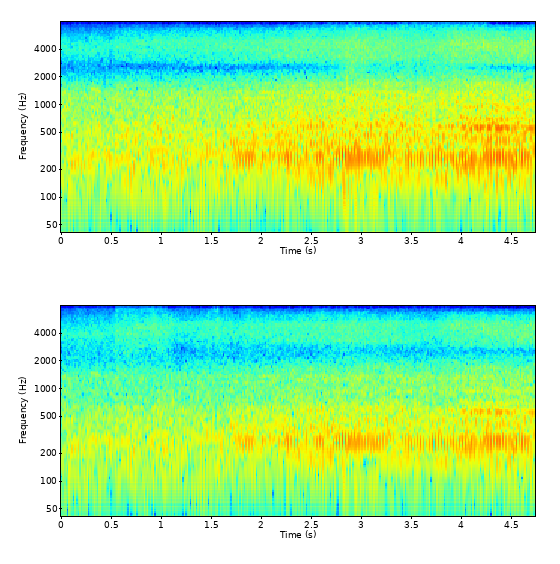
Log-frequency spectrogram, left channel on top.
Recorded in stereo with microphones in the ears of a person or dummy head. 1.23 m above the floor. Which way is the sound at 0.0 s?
25° left (ahead or behind).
